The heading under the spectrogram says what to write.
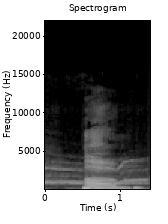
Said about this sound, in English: So you hear a lot of sirens, and you are just five weirdos walking down the street in the middle of the night.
